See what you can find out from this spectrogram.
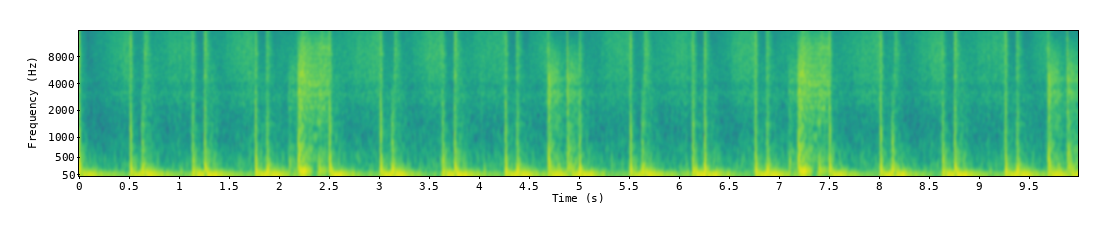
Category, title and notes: Music > Solo percussion
bb drum break loop tibe 96
A short set of Acoustic Breakbeats recorded and processed on tape. All at 96BPM
Vintage, Drum-Set, Lo-Fi, Breakbeat, 96BPM, DrumLoop, Dusty, Vinyl, Drums, Acoustic, Drum, Break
